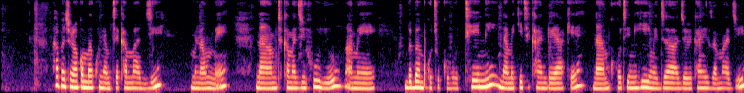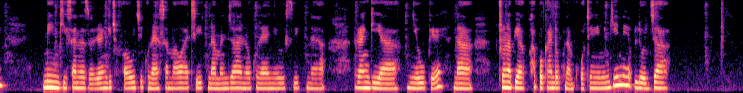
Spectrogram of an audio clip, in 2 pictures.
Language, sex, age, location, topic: Swahili, female, 18-24, Nairobi, government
